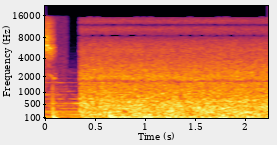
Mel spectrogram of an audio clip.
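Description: Water rushing over a low weir into churning white water: a steady rushing noise that cuts in abruptly near the start, with background music underneath.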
